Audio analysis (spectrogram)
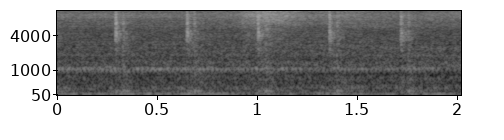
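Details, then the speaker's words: Vevor Chinese diesel heater, restarted after error 8 (no fuel) about 10 minutes in: steady low burner roar with soft regular fuel pump ticking; flame lit, temperature rising, heater working normally. "So I just tried to fire it up again, and now I think I can hear the flame inside. I can hear that rumbling from the"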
